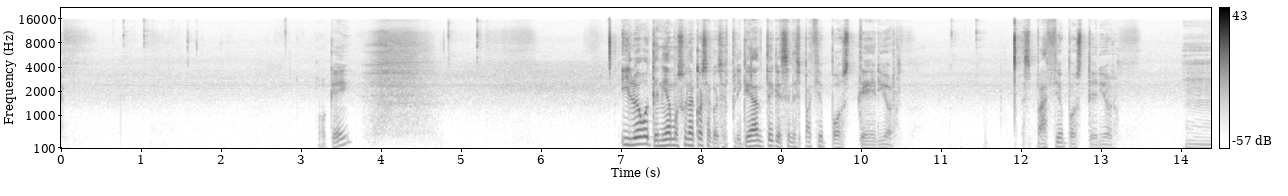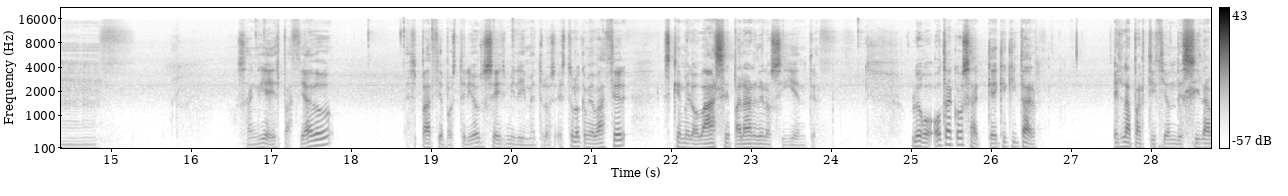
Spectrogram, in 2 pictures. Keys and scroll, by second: 1.6 9, 2.1 Tab, 20.8 6, 21.5 Tab, 26.7 super+Tab.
